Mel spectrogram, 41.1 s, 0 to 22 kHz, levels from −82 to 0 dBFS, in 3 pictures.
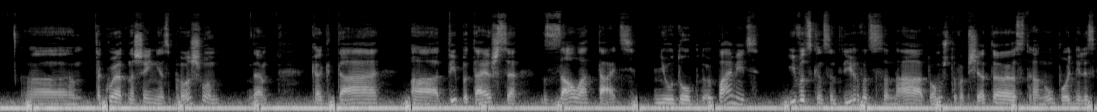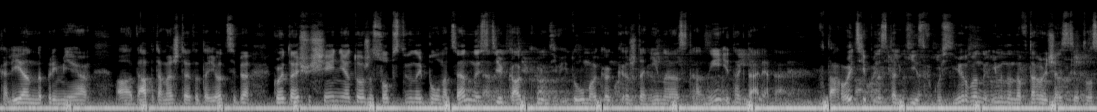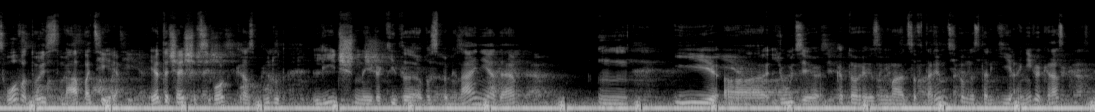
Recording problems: echo of what is said; noticeable; from 19 s on; 310 ms later, 10 dB below the speech
low rumble; loud; throughout; 8 dB below the speech

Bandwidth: 15 kHz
